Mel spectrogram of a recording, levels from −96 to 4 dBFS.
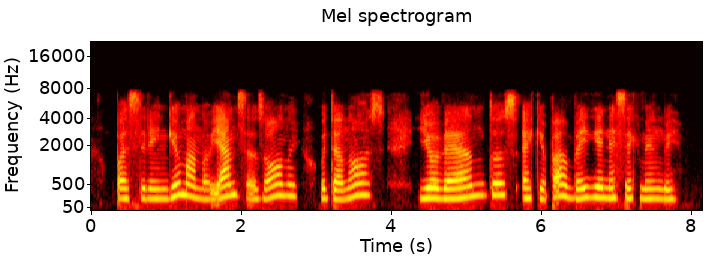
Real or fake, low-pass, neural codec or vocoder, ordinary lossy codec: real; 7.2 kHz; none; Opus, 16 kbps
